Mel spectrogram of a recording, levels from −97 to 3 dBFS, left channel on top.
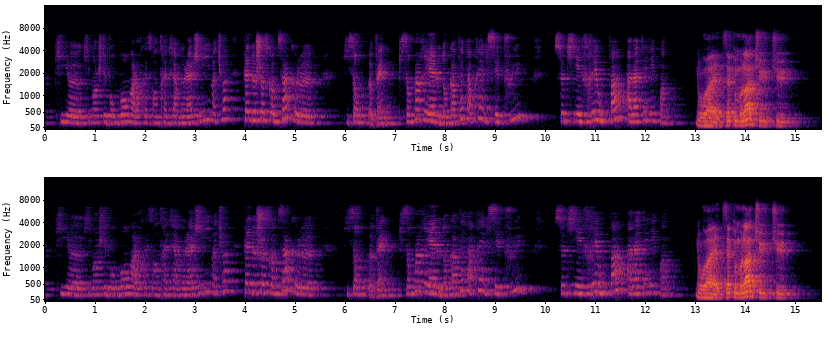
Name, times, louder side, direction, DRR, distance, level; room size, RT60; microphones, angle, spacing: voice 1, 0.2-3.7 4.0-5.7 6.0-9.9 10.2-12.5, left 3 dB, 55° left, 3 dB, 1.4 m, -45 dB
voice 2, 13.0-14.8, right 2 dB, 15° right, 5 dB, 0.6 m, -33 dB
14.0 x 5.4 x 3.8 m, 0.89 s
head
